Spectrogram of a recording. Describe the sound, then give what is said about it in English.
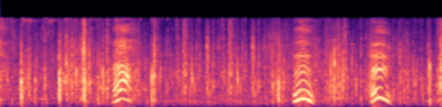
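Hooves of pack horses carrying supplies to a forward base camp for Pakistani soldiers in a border area of Pakistan clip-clop steadily in an irregular walking rhythm, broken three times by short, rising-and-falling tonal calls that stand out above the clatter. “use pack horses to carry supplies to a forward base camp.”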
